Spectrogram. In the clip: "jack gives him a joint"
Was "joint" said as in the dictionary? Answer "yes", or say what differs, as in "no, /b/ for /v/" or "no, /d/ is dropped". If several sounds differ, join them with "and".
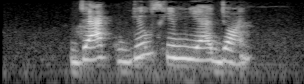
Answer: no, /t/ is dropped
